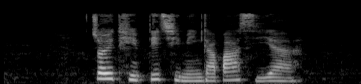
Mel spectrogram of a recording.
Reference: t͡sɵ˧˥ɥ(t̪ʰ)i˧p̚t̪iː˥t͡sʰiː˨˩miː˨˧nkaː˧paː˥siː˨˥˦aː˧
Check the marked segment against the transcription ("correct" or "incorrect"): correct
